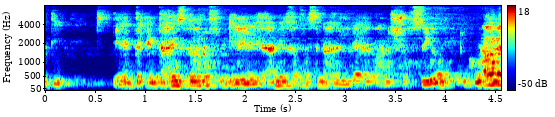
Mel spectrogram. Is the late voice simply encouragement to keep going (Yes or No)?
No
